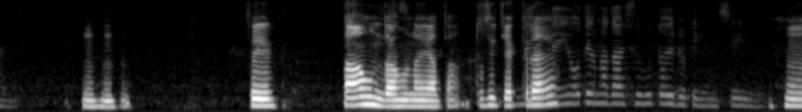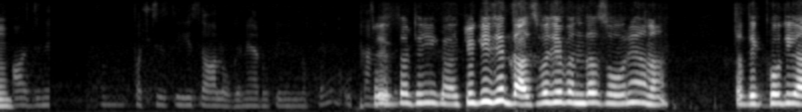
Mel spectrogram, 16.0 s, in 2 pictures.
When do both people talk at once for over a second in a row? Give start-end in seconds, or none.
3.9-5.6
